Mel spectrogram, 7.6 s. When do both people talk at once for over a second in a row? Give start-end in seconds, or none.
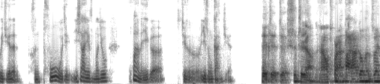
none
